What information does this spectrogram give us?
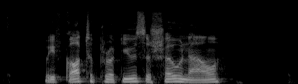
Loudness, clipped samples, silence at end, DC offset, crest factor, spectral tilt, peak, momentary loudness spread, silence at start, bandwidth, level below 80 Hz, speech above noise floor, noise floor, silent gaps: -33 LUFS; under 0.1%; 0.75 s; under 0.1%; 22 dB; -6 dB/octave; -14 dBFS; 7 LU; 0.45 s; 13.5 kHz; -68 dBFS; 42 dB; -75 dBFS; none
